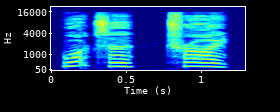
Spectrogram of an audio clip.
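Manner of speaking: put-on high, slow struggling little girl; with difficulty. A narrator's reading. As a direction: sound out a hard word, high and halting. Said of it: "said Anna with difficulty".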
